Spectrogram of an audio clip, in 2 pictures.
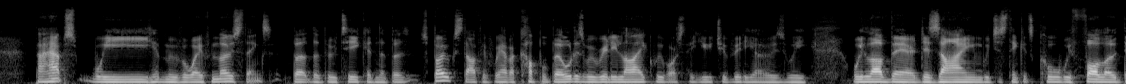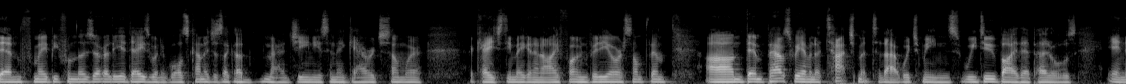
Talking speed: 225 wpm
